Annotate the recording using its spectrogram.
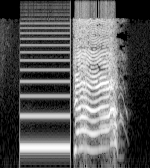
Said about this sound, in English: Ladies and gentlemen, I'm going to bleep this. When you hear this, so you're going to hear a bleep in a second, so please excuse my language, but no!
